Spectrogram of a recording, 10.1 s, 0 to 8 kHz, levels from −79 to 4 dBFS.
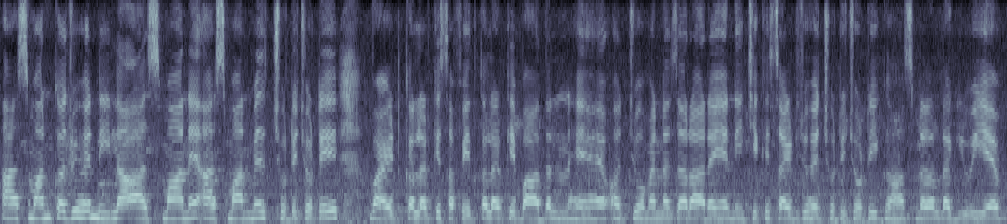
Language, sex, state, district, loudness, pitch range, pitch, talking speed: Hindi, female, Uttar Pradesh, Deoria, -18 LUFS, 220-240 Hz, 225 Hz, 200 wpm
